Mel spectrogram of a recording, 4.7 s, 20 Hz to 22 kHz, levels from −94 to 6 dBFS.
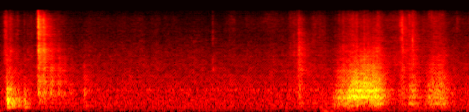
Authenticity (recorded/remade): remade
